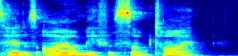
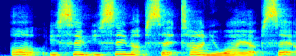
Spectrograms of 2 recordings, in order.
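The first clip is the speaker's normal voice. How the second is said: much higher, sing-song fake sympathy; mocking his fake concern; 7 semitones higher than usual. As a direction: parody a man pretending to care. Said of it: "He went".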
